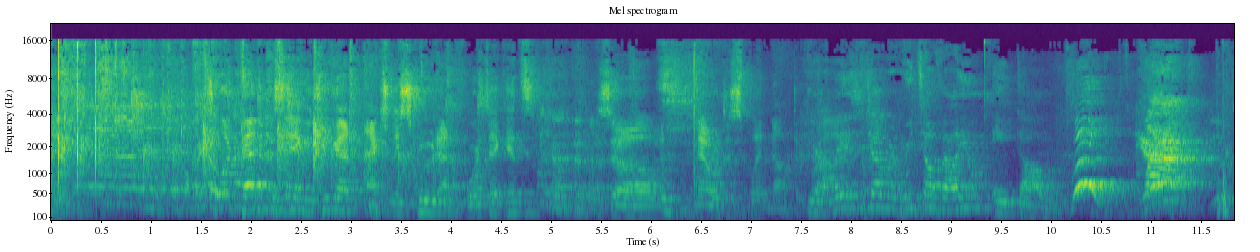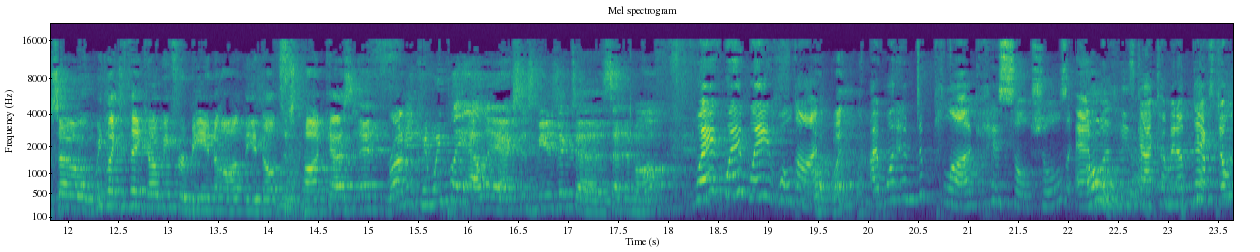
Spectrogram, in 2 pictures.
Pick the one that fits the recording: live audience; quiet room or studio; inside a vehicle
live audience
